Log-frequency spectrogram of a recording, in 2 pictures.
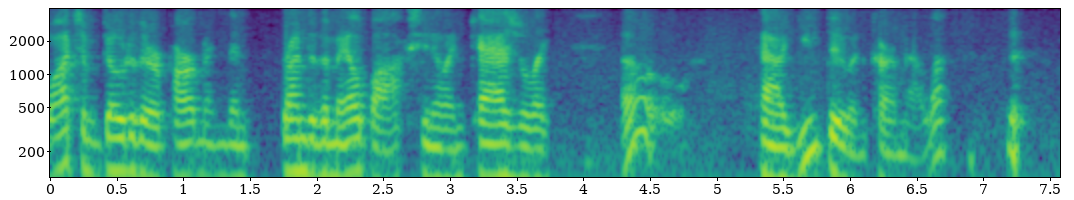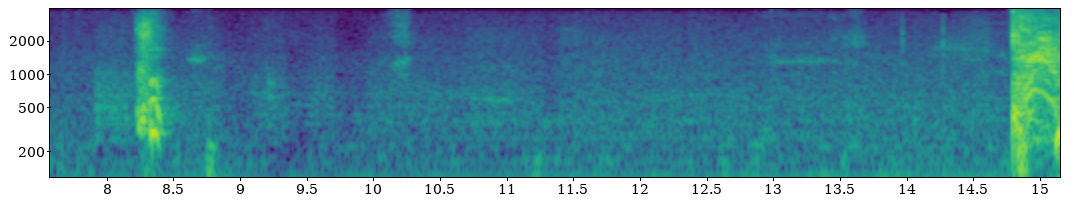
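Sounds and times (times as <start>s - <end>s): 
speech: 0.0s - 4.7s, 5.3s - 7.4s
person coughing: 8.2s - 8.7s, 14.8s - 15.1s.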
